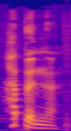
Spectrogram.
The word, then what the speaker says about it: Happn: La deuxième appli qui marche beaucoup en ce moment, c'est Happn, et c'est le concurrent direct, donc ça s'écrit H-A-P-P-N. – D'accord, voilà. Un peu comme un happening ou tout. – Ouais, happen. Voilà, mais en raccourci, quoi.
